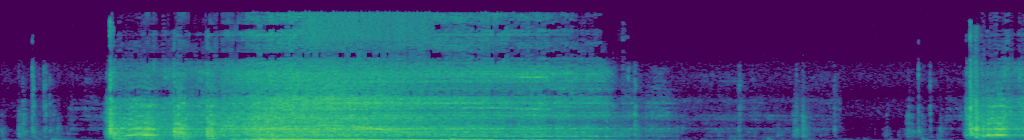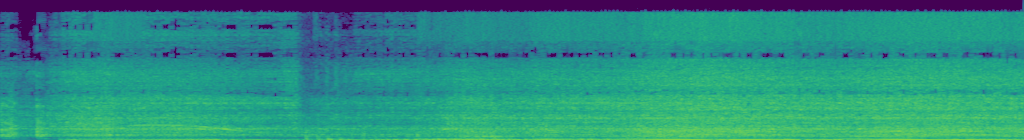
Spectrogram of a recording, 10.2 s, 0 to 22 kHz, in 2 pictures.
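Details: 318 V8: starter catches twice, then it settles into an uneven, lumpy idle with a wavering beat; rough idle.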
